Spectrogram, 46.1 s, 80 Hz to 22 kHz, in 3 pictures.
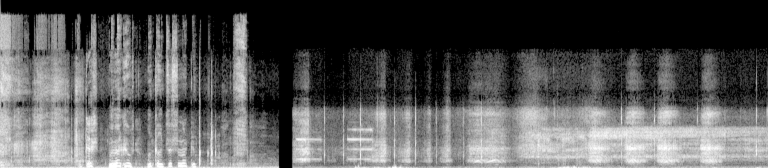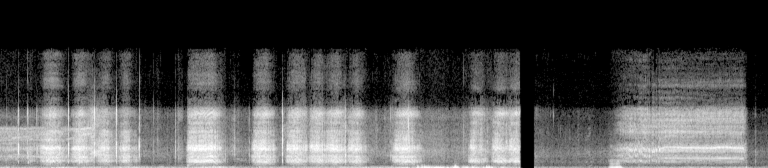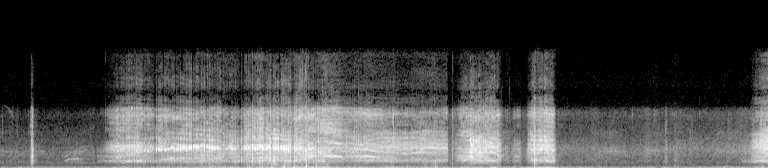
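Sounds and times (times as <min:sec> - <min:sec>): toy car motor whirring: 0:00.0 - 0:05.0, 0:05.9 - 0:18.2, 0:18.8 - 0:25.8, 0:27.6 - 0:30.4, 0:32.8 - 0:41.9, 0:45.6 - 0:46.0.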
